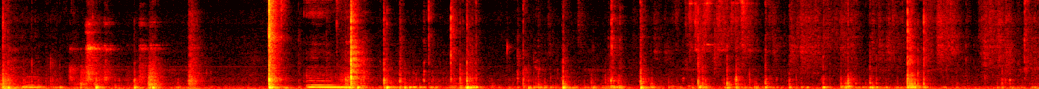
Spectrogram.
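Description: Hard plastic L.O.L. Surprise toy ball being handled and prised open by hand: irregular plastic clicks, taps and scratching, with a sharp click about three seconds in.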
